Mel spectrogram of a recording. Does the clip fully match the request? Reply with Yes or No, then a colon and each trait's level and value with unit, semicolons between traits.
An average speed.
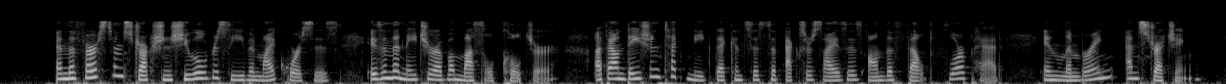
Yes: average, 160 wpm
